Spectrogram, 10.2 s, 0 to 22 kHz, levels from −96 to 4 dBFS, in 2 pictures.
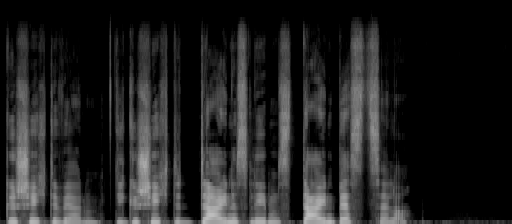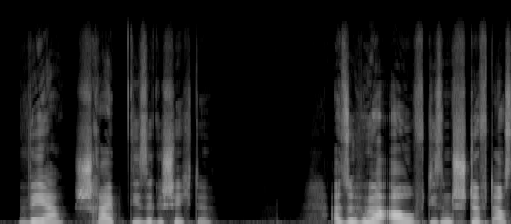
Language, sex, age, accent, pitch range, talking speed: German, female, 50-69, German, 165-235 Hz, 105 wpm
